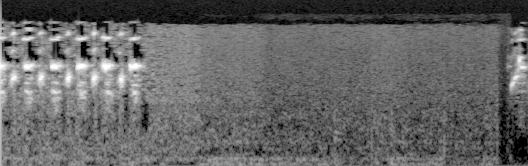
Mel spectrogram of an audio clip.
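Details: Territorial and courtship song of a European goldfinch: a one-second run of bright, high chirps at a brisk even pace, then silence, and a faint start of another phrase at the very end.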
